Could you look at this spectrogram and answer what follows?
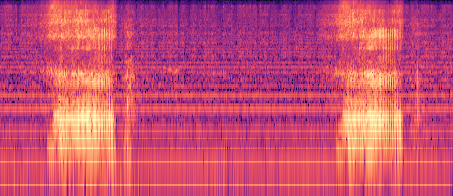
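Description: Two rattling, throaty snores on breathing in, about three seconds apart, over a steady electrical hum. Snoring.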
